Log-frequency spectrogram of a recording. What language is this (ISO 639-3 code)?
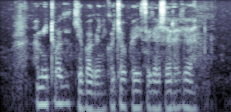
kln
